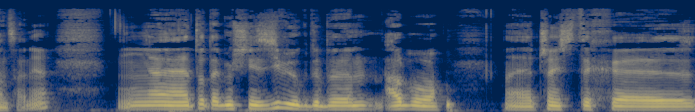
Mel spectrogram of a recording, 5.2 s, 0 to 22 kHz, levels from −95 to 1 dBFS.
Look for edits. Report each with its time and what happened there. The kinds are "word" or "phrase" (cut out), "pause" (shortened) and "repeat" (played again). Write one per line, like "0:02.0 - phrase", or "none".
0:01.5 - word
0:02.9 - word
